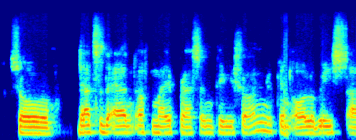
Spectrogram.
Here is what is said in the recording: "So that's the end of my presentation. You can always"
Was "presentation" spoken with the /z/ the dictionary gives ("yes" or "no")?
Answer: no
